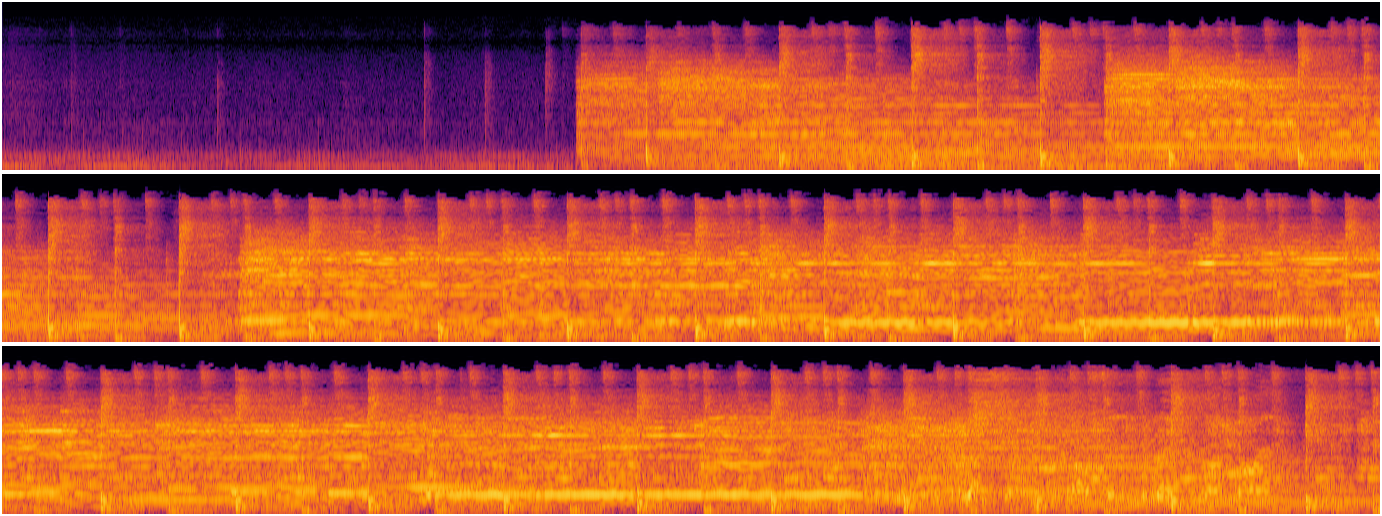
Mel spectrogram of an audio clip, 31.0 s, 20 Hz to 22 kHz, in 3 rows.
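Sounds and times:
guitar-led music from vinyl record: 3.5 - 31.0.

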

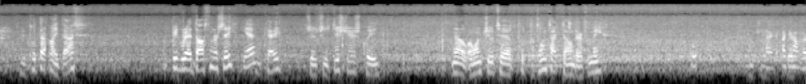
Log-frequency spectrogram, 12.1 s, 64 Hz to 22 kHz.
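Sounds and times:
honeybees buzzing: 0.0 - 12.0.

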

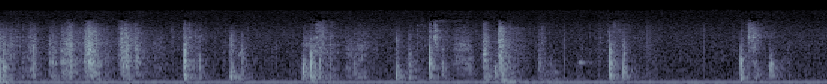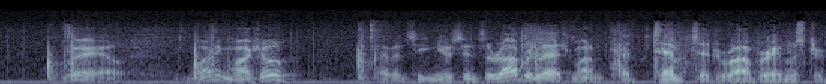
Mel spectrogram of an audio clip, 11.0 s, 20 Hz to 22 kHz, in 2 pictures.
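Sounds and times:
footsteps walking: 0.0 - 7.2
steady low hum: 0.0 - 11.0.

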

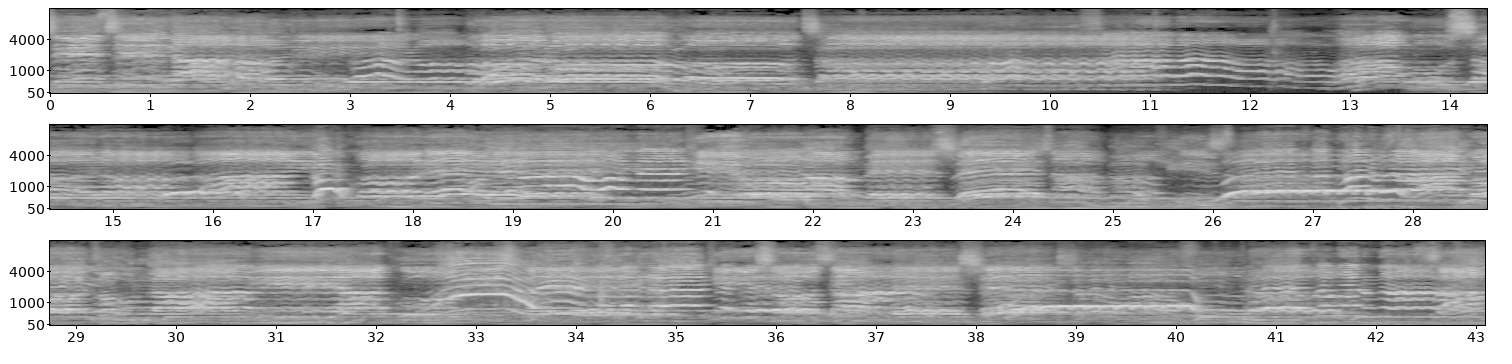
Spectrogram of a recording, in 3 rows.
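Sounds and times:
group singing gospel song: 0.0 - 43.0.

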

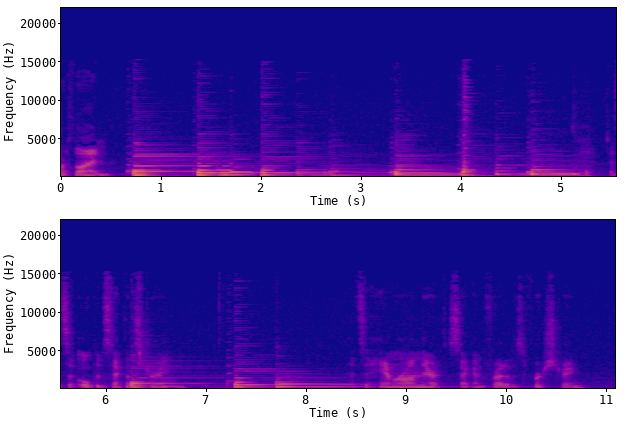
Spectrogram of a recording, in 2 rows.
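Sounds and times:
banjo plucked notes: 0.6 - 5.3, 6.0 - 9.6.

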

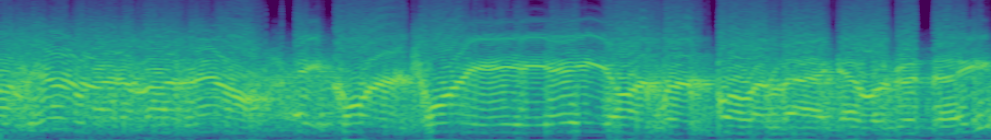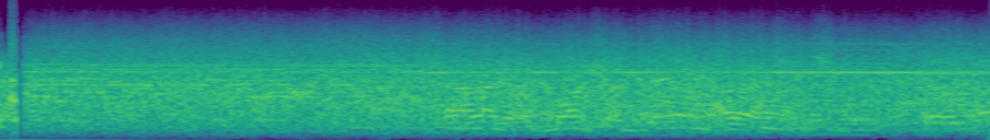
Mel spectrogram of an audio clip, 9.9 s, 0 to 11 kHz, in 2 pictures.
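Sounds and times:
radio static hiss: 0.0 - 5.4.

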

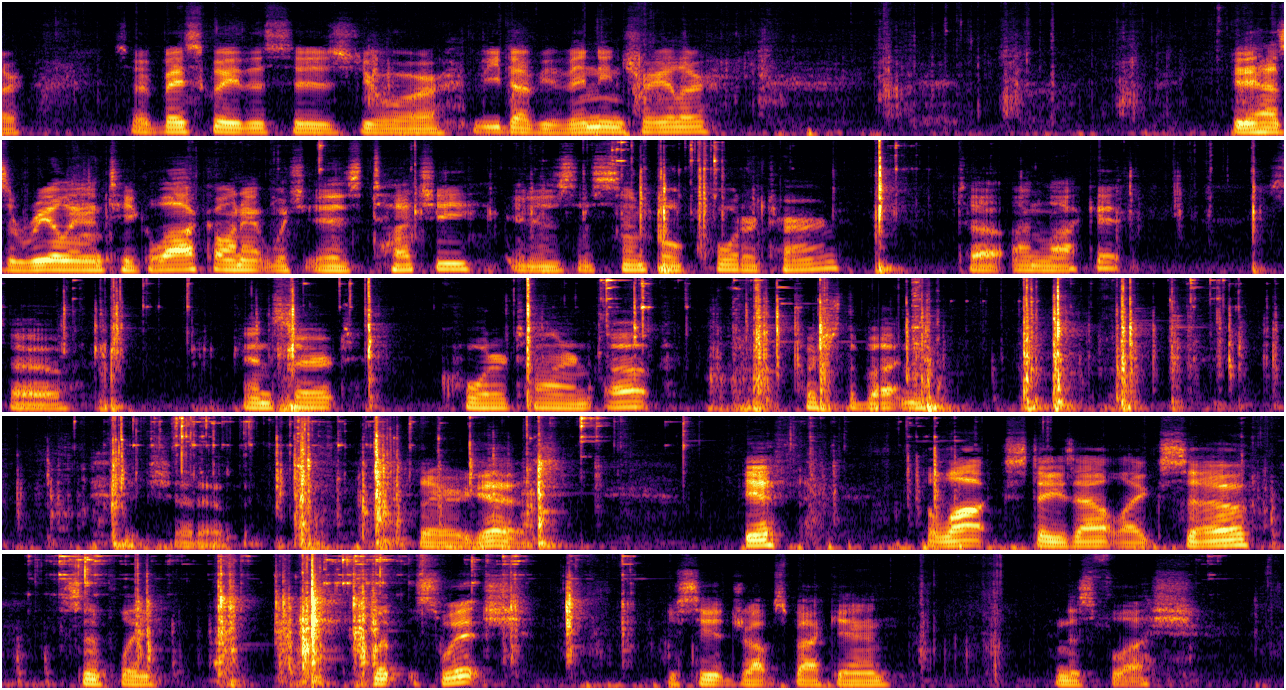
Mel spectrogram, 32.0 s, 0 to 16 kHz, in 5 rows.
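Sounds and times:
faint footsteps: 1.6 - 8.0, 30.0 - 32.0
keys jangling: 15.8 - 23.9, 25.5 - 29.0.

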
